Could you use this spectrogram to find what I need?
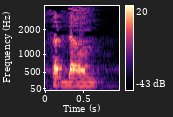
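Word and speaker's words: سلّام: ومثل له بقوله نحو بهذين اللفظين، أحدهما بتشديد اللام، يعني أحدهما سلام والآخر سلام.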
